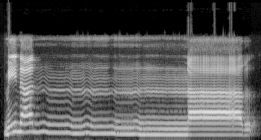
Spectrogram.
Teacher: نون کو جب نون سے کنیکٹ کریں گے تو یہاں نون مشدد کا غنہ ہوگا، ایک الف کی مقدار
